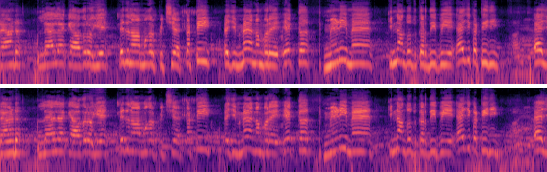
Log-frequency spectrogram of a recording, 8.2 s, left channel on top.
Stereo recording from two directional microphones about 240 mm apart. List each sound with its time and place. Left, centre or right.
0.0 s a sound: centre
0.6 s a man's voice: centre; by 7.4 s left
8.0 s a man's voice: centre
